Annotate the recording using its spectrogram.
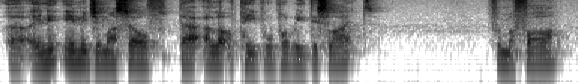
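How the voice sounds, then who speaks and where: A man in an Essex accent, medium-pitched, at a fairly quick pace. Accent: Essex accent, never changed. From Essex, England. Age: 40s. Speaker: radio DJ. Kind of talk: podcast interview. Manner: halting, many fillers and repeats.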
